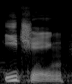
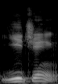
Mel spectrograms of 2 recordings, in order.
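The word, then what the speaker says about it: I Ching: that i-c-h-i-n-g is prone is spelled with an i but pronounced eaching well that's why pinyin spells it y i j j i n g yi jing so you just sort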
